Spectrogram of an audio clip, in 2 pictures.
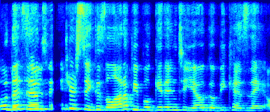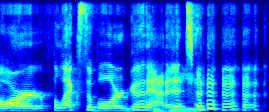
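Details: Adult woman speaking; ordinary speech.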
